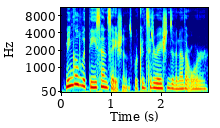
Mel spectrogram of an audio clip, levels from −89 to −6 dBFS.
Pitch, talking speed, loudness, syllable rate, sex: 200 Hz, 185 wpm, -17 LUFS, 7.5 syllables/s, female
